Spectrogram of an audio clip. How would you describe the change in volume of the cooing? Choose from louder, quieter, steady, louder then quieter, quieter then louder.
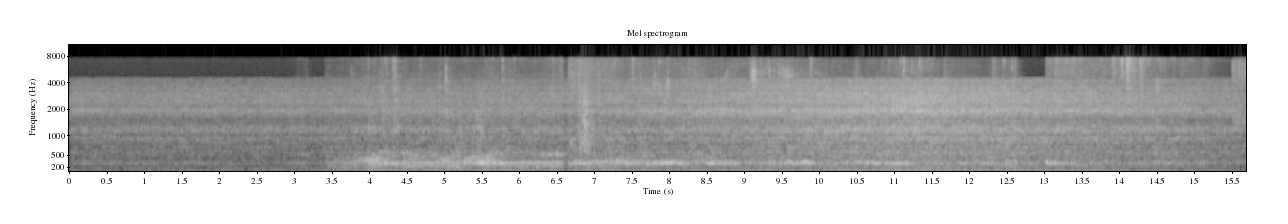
quieter.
